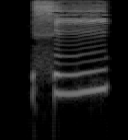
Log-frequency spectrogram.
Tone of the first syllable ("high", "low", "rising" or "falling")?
rising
